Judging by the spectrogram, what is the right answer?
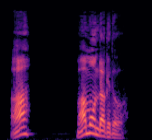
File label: Phone; Mammon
